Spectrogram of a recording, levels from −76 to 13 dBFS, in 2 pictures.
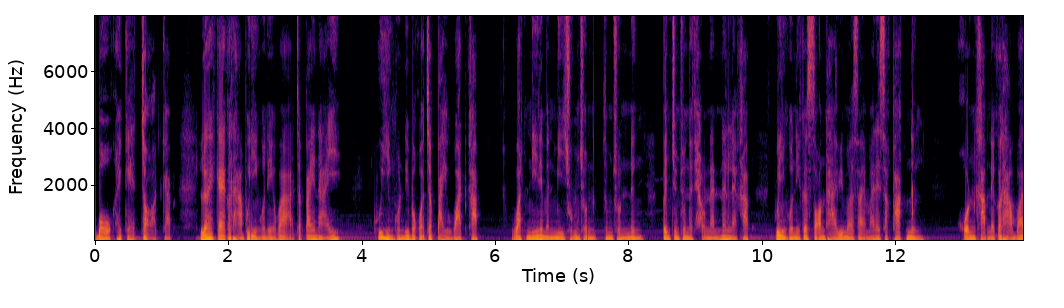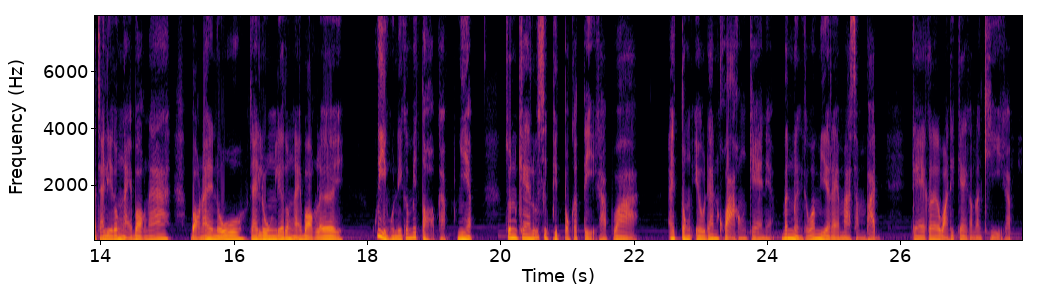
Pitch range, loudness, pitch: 80-110 Hz, -17 LUFS, 95 Hz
